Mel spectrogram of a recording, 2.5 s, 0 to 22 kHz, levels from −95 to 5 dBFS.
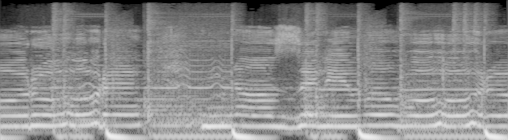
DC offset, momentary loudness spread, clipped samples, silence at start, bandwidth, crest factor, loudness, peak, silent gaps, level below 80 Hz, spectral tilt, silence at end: under 0.1%; 2 LU; under 0.1%; 0 s; over 20 kHz; 10 dB; -10 LUFS; 0 dBFS; none; -16 dBFS; -4.5 dB/octave; 0 s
